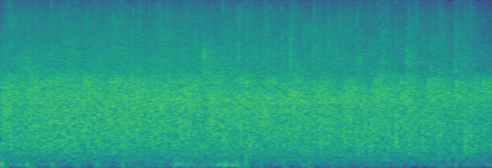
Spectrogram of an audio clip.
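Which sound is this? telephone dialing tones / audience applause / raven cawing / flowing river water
audience applause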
